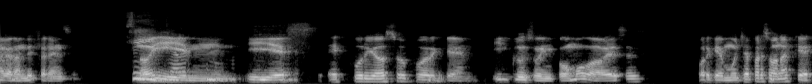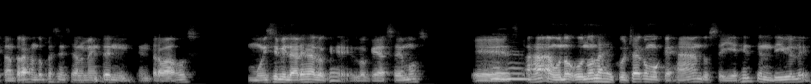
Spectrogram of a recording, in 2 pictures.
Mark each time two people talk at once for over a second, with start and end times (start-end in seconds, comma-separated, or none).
1.3-3.0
